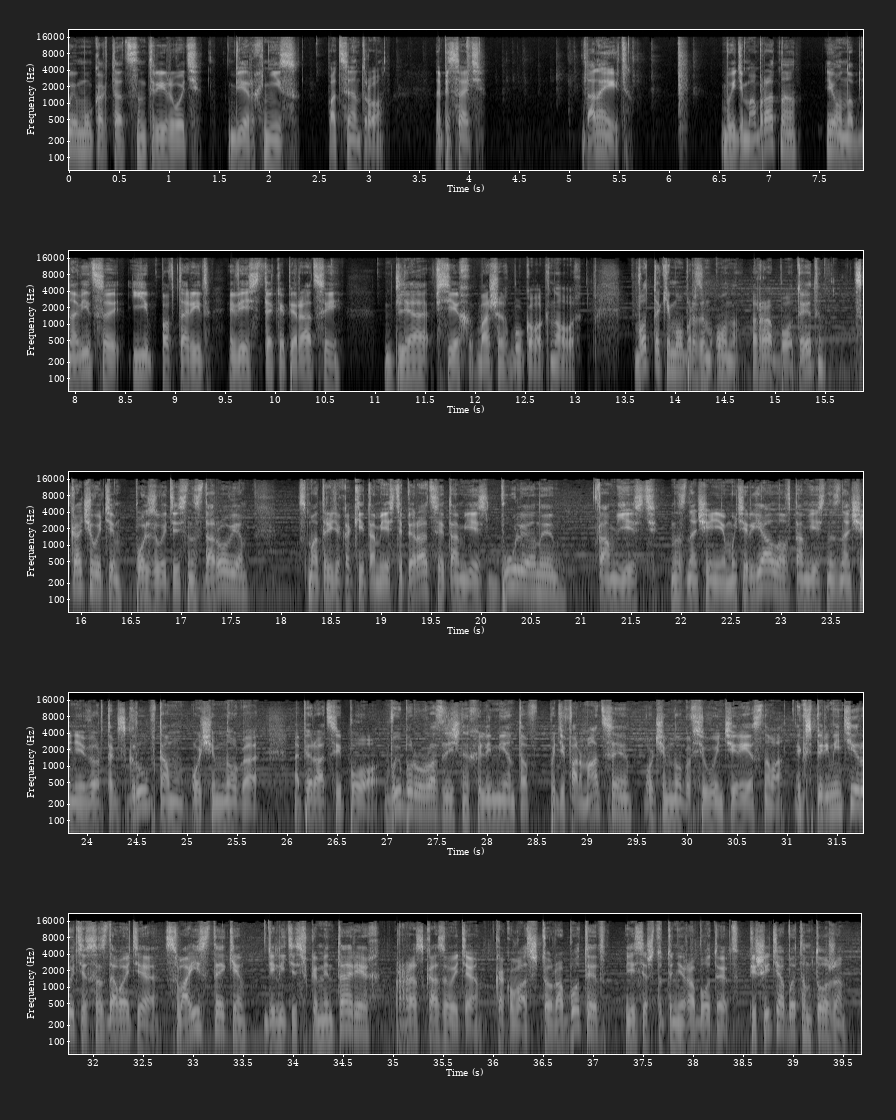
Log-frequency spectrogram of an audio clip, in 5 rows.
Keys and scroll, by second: 3.9 Return, 4.9-5.8 typing, 6.1 Tab, 10.7 Tab, 13.5 Tab, 20.3 KP_7.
